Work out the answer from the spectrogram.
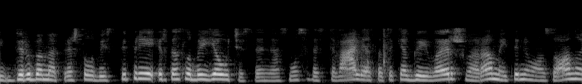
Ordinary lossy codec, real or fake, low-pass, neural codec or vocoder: MP3, 24 kbps; real; 5.4 kHz; none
